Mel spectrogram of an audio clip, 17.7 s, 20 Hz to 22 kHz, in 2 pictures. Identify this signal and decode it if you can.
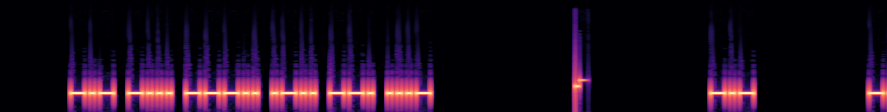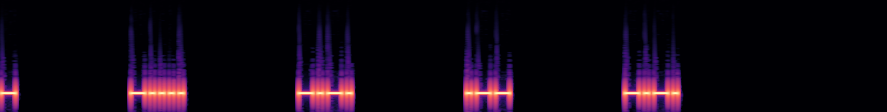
Morse code, heard as a keyed tone, about 25 wpm, spaced as for 11 wpm, 700 Hz. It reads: KB8LGV KM6CWC
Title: USA Call Signs - 6 Characters - 8x Character Spacing - 25wpm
